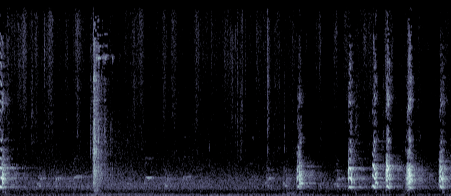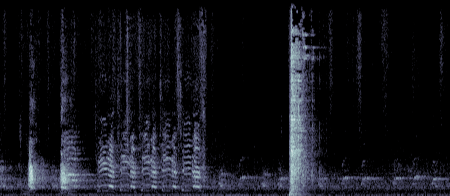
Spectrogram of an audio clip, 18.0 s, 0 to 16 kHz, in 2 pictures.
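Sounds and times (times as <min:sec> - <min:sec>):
dog barking: 0:00.0 - 0:01.8, 0:02.8 - 0:04.0, 0:05.0 - 0:10.8, 0:13.4 - 0:18.0.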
